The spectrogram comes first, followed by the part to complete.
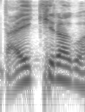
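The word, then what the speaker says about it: Nike: 것을 혹시 알고 계셨나요 니케의 영어식 발음이 나이키입니다 우리가 나이키 옷을 입거나 신발을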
